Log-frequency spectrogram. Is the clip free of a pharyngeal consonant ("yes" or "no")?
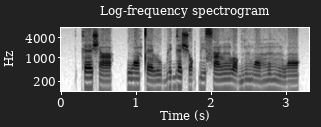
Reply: yes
